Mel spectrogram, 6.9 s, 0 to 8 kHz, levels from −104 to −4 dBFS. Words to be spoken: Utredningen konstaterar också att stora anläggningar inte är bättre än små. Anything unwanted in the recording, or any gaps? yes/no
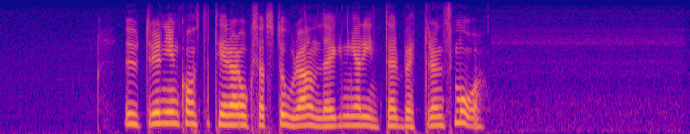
no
